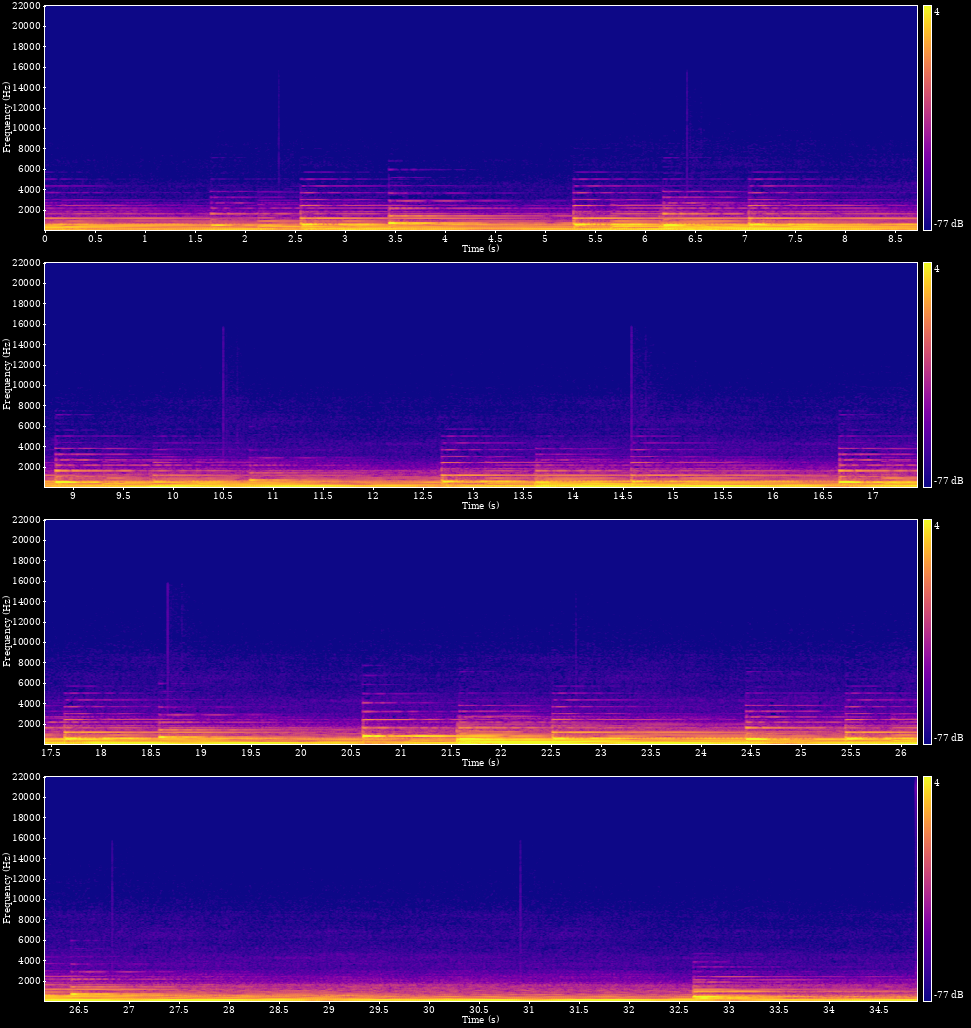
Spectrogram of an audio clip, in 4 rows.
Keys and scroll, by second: 1.3 f, 23.2 ctrl+z.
